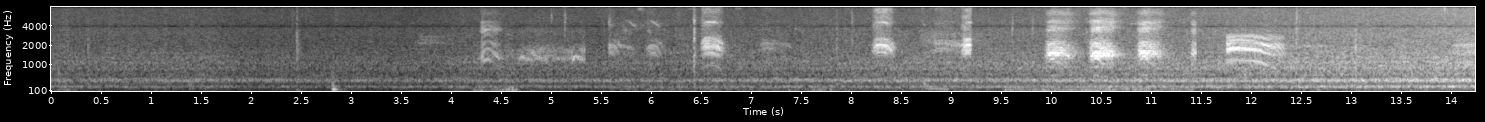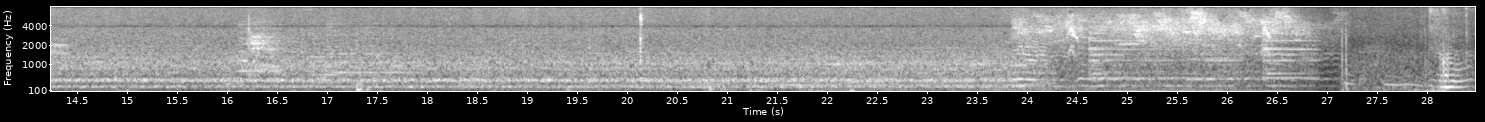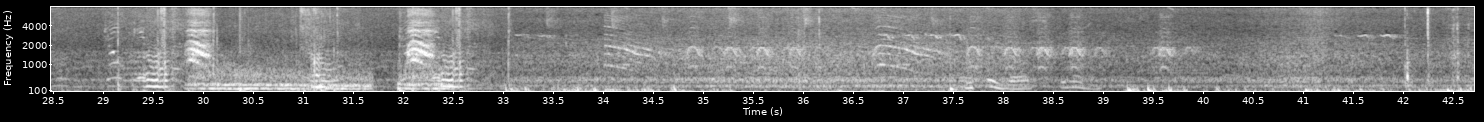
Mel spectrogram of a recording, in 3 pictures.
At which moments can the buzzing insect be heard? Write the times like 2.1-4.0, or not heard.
0.0-42.6.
